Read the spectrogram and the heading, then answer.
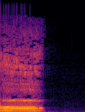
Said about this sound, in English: They burp? Yeah. It's from the beer, man.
